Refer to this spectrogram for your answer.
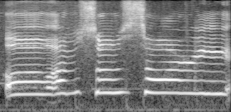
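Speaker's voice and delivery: high, loud, drawn-out wail of apology; hammed-up mortified apology, very slow; mock tearful apology. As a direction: squeal the apology like a child about to cry. Retells tearful apology to stranger.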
